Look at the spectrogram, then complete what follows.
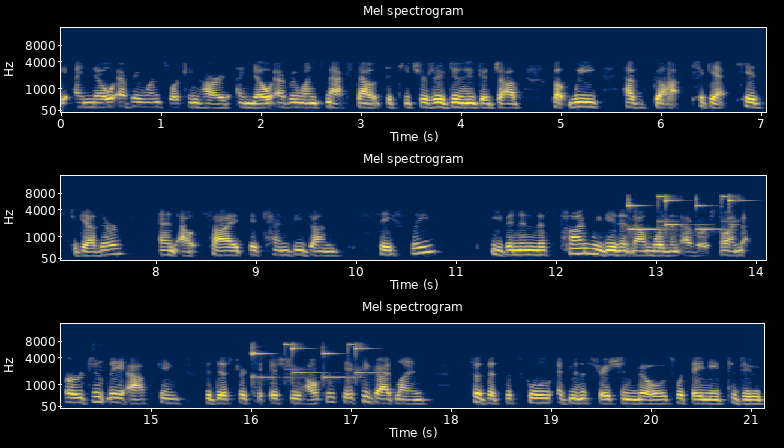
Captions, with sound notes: We're not ready. I know everyone's working hard. I know everyone's maxed out. The teachers are doing a good job. But we have got to get kids together and outside. It can be done safely. Even in this time we [chime] need it now more than ever so I'm urgently asking the district to issue health and safety guidelines so that the school administration knows what they need to do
